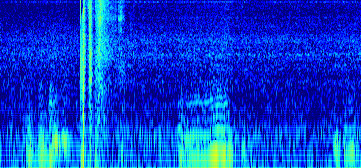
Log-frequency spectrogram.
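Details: Pet cat snoring very quietly while asleep, giving a light grunting noise: soft, low, rough breaths repeated at intervals, each a buzzy harmonic rumble lasting about a second, with one sharp brief click near the start.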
